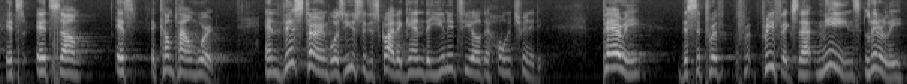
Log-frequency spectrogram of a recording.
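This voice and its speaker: A man whose first language is Spanish, preaching a sermon with energy, often restarting words and asking for an amen. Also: high voice. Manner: animated preaching, repeats words, asks amen. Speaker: pastor.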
